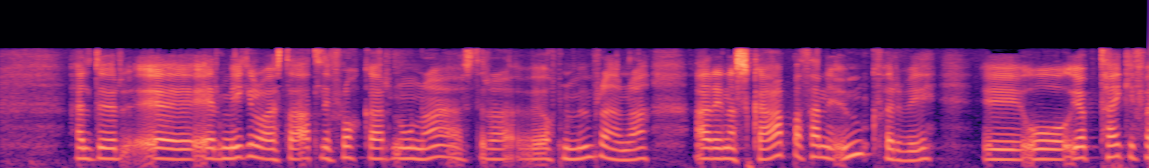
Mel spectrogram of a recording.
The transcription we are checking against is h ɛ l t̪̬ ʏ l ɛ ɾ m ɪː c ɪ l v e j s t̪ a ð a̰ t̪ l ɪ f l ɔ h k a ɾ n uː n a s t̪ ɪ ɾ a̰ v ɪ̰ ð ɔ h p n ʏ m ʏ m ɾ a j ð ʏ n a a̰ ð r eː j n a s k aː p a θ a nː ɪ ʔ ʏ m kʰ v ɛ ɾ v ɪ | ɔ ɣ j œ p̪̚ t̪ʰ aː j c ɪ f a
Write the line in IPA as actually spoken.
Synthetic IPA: h ɛ l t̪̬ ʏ ɾ ɛ ɾ m ɪː c ɪ l v a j s t̪ a ð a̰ t̪ l ɪ f l ɔ h k a ɾ n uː n a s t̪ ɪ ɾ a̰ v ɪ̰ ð ɔ h p n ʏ m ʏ m ɾ a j ð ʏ n a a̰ ð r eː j n a s k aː p a θ a nː ɪ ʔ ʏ m kʰ v ɛ ɾ v ɪ | ɔ ɣ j œ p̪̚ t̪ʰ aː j c ɪ f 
